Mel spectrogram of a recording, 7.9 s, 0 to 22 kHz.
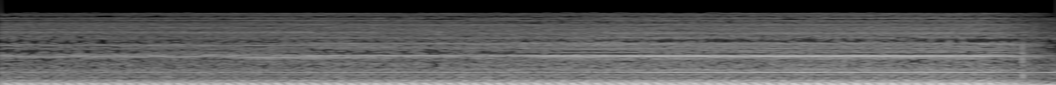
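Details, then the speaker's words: Mercedes W212 E63 AMG air suspension pump after replacement, previously no power at plug and weak output: steady electric hum with fast even pulse, about 160 per minute, running smoothly as the car rises, then cuts off cleanly; healthy compressor. "we've got the pump up and running as you can see running perfectly fine now as you can see the vehicle is slowly rising"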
